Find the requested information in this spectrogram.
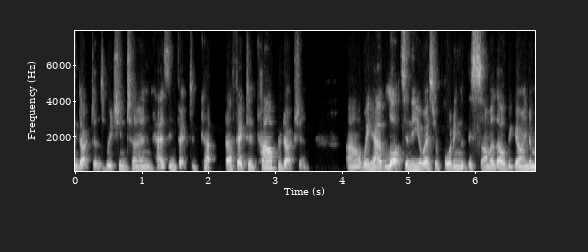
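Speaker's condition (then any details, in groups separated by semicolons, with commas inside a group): No condition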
